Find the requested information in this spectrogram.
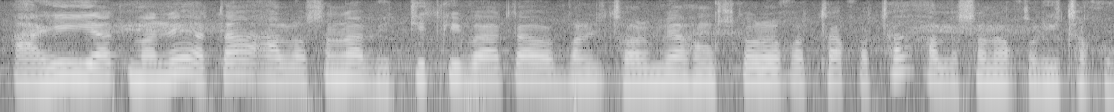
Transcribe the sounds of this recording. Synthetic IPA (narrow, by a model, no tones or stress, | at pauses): aɦiijatmanɛːtaalosɔnabʱitːitkibaɛtamanidʱɔɹmijɔxɔŋskaɹɔɹkɔtʰakɔtʰaːlosɔnakoɹitʰakɔ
